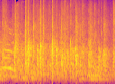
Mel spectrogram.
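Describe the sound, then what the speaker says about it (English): A burst of scattered audience clapping at a magic comedy show, with some voices mixed in, moderately loud and continuous for a couple of seconds. "All the quality people, give yourself a round of applause."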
